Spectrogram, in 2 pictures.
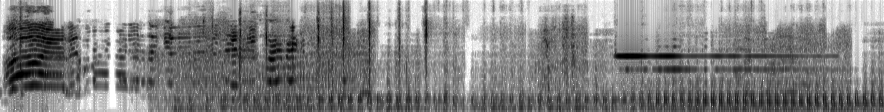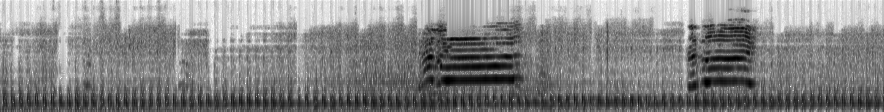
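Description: A motorcycle engine starts up and settles into a steady, close idle that runs for the rest of the clip. Brief voices and chirpy calls come through above the engine.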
